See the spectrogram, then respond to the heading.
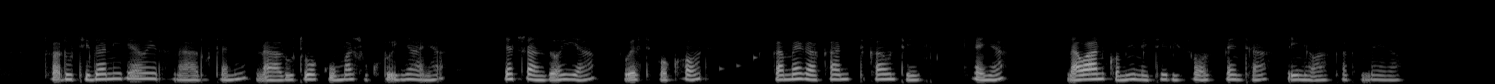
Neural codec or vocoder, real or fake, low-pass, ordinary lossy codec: none; real; 3.6 kHz; none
